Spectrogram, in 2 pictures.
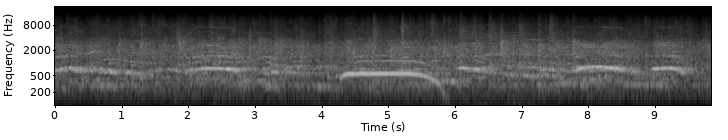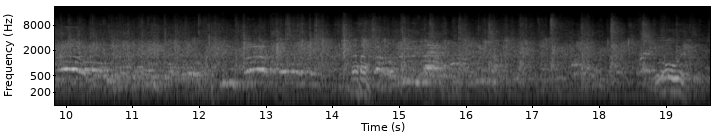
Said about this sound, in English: Oh, come on, First Apostolic Church. Let's stand to our feet and clap our hands and shout unto God with the voice of triumph.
